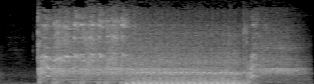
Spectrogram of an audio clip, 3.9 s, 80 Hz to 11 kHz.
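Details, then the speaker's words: 2019 Husqvarna FE350 after storage and an oil change, stone-cold start: engine catches and revs with an even fast beat for about three seconds, then fades and dies; engine stalls right after starting, cause not yet found. "Oh, it just died. That's not good. That's kind of new."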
